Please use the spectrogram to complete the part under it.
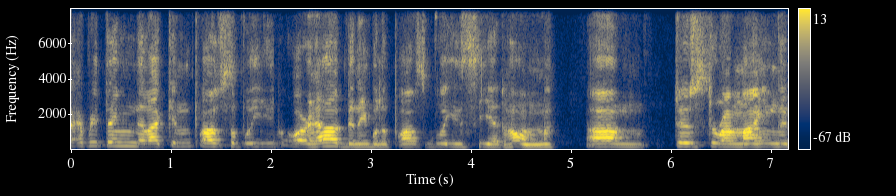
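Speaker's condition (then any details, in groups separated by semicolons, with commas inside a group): Cerebral palsy; mild case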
